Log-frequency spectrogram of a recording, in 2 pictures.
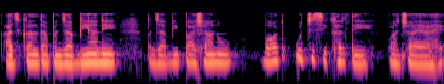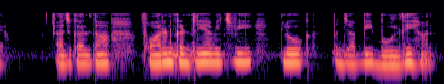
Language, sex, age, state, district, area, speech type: Punjabi, female, 30-45, Punjab, Tarn Taran, urban, spontaneous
